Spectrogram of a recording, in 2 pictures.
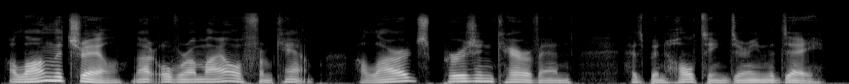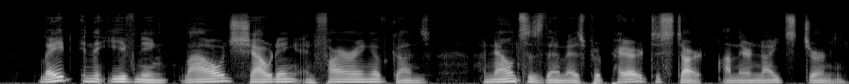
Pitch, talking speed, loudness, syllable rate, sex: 110 Hz, 140 wpm, -21 LUFS, 3.9 syllables/s, male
